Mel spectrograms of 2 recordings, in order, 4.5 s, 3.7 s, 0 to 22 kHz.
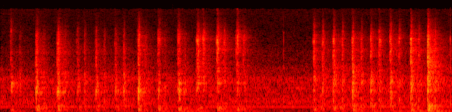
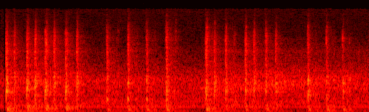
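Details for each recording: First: ThinkPad X220 keyboard: typing on the bottom-row keys gives sharp, hollow clacks at about four or five keys a second, as the keyboard flexes inward and its metal underside taps and rubs the chassis metal; upper rows stay fairly quiet. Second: Lenovo ThinkPad X220: light, fairly quiet keystrokes on the upper keys, no hollow tapping; typing on the bottom rows flexes the deck so its metal rubs the chassis and taps loudly, keys feel mushy.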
